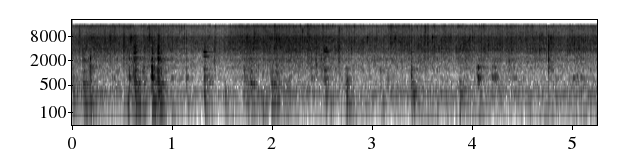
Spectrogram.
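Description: Sliced onions frying in hot oil in a frying pan, sizzling steadily, with scattered scrapes and taps of a wooden spatula stirring them.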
